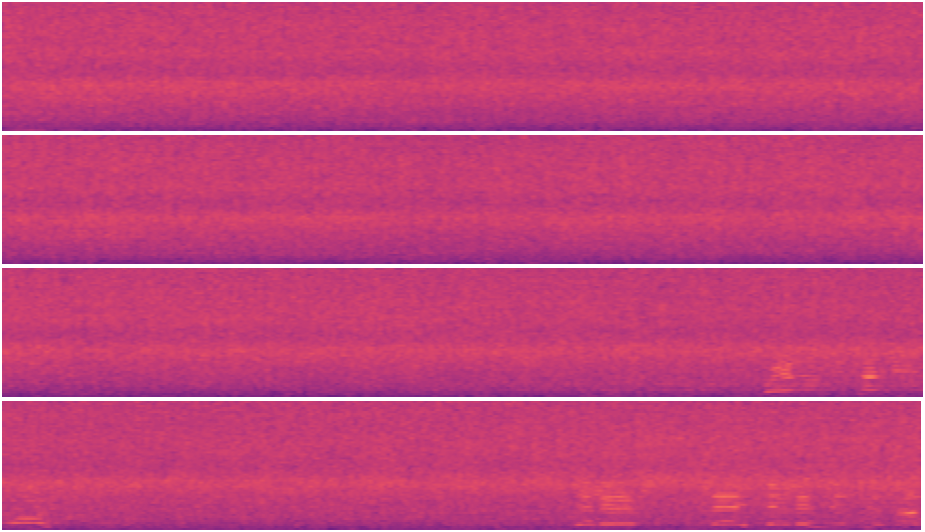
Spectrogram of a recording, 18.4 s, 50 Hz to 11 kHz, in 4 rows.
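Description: Steady, even rush of stream water spilling down a small rocky cascade into a pool. Brief voices come in about 13 seconds in and again near the end.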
